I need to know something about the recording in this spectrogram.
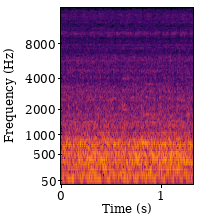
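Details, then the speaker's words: Automatic (matic) scooter at idle, engine speed reading about 1200–1300 rpm, fluctuating slightly: steady, even low putter with no misses or knocks; normal idle. "Ya ini kondisinya Idul ataupun langsung kita udah pernah bahas di bagian dari RCM nah disini terbaca yaitu sekitar 1300 ya"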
